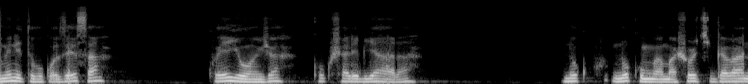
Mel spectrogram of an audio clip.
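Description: Transcoding between lossy codecs affects this whole speech clip: two kinds of compression artefact are heard together, likely an MP3 encode around 64 kbit/s re-encoded as Opus around 24 kbit/s. Opus spends bits reproducing MP3's smearing while adding its own, and nothing is present above 20 kHz.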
